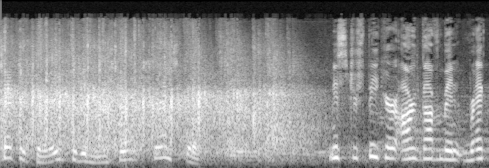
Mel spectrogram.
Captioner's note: some Applause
